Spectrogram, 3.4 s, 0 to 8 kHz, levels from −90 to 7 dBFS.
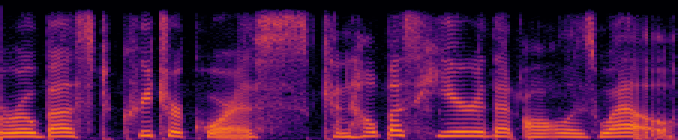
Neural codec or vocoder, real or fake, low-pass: none; real; 7.2 kHz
